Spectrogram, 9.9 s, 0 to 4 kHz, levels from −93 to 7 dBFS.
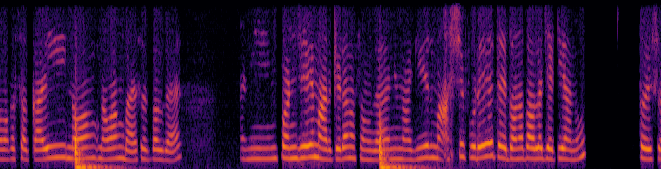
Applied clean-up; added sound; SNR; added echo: none; Knock; 2 dB; none.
